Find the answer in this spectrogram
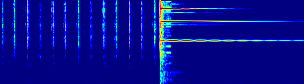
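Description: Countdown timer sound effect: a clock ticking about four times a second, then about three seconds in a single loud bell ding that rings on and slowly fades, signalling that time is up.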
